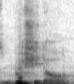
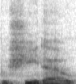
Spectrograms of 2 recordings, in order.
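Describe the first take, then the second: First: It is said with a Japanese pronunciation. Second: It is said with an American pronunciation.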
